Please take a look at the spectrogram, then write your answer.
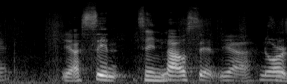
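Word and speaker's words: Sinh: Yeah, Sin.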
